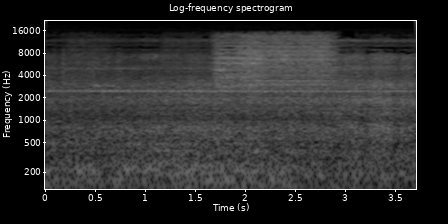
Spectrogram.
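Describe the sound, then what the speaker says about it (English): Train braking in the Run 8 Train Simulator video game, a steady loud rumble of rolling wheels with a thin continuous high squeal of the wheels running throughout, no voices. "Let's hit some brakes now."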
